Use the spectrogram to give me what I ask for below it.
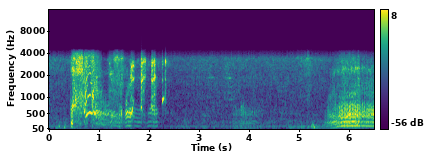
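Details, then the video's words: Beanpole the coonhound guards his steak bone: a quick run of sharp, clipped snarls or snaps early on, a quiet stretch, then a deep rumbling growl building at the end. "Beanpole the Coon Hound protecting his bone"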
